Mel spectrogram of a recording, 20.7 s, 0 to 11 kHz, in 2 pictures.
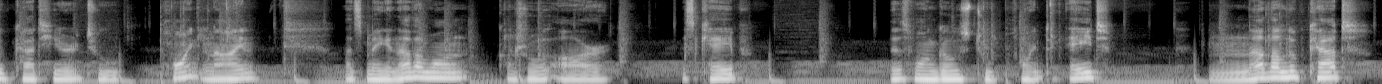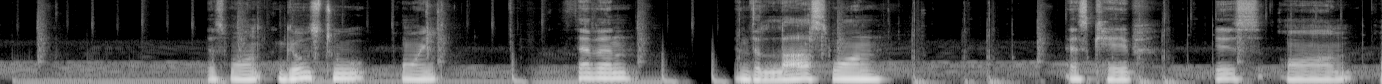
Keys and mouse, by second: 3.7 ctrl+r, 6.6-9.5 drag, 9.5 ctrl+r, 11.8-16.4 drag, 16.4 ctrl+r.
